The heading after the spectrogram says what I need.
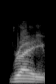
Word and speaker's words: Rea: Yes, Ray was his name. REA, it's spelt.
